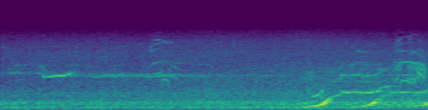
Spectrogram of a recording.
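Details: Part of a humpback whale song: a long thin high tone drifting along, then three quick upward-sweeping cries near the end over low watery noise.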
